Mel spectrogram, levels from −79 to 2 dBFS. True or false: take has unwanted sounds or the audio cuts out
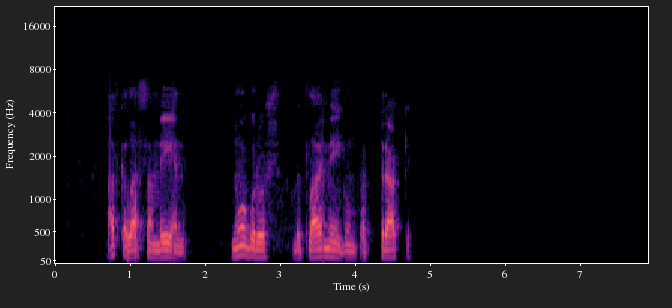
false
